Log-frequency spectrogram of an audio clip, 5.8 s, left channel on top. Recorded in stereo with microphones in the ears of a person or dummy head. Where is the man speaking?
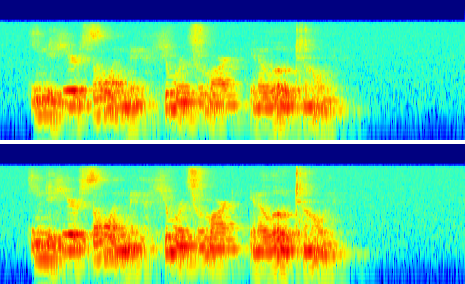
80° right, 5 m; by 4.3 s 30° right (ahead or behind), 1.6 m.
